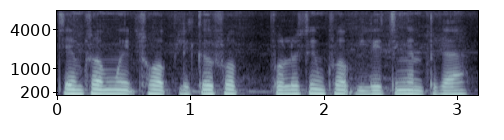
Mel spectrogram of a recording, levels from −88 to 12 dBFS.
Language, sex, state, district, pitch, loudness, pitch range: Wancho, male, Arunachal Pradesh, Longding, 135 Hz, -16 LUFS, 130-145 Hz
